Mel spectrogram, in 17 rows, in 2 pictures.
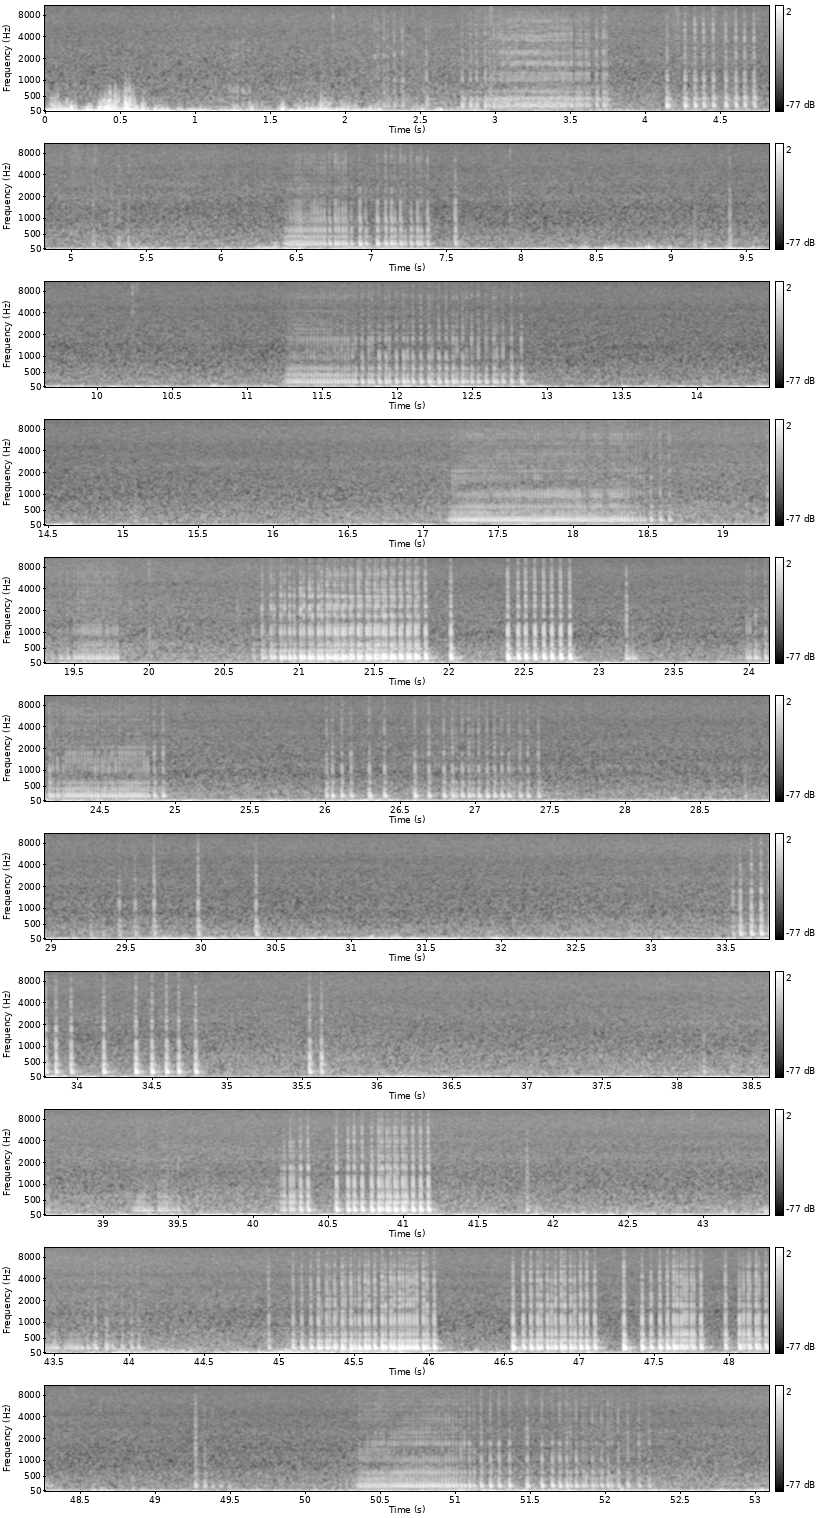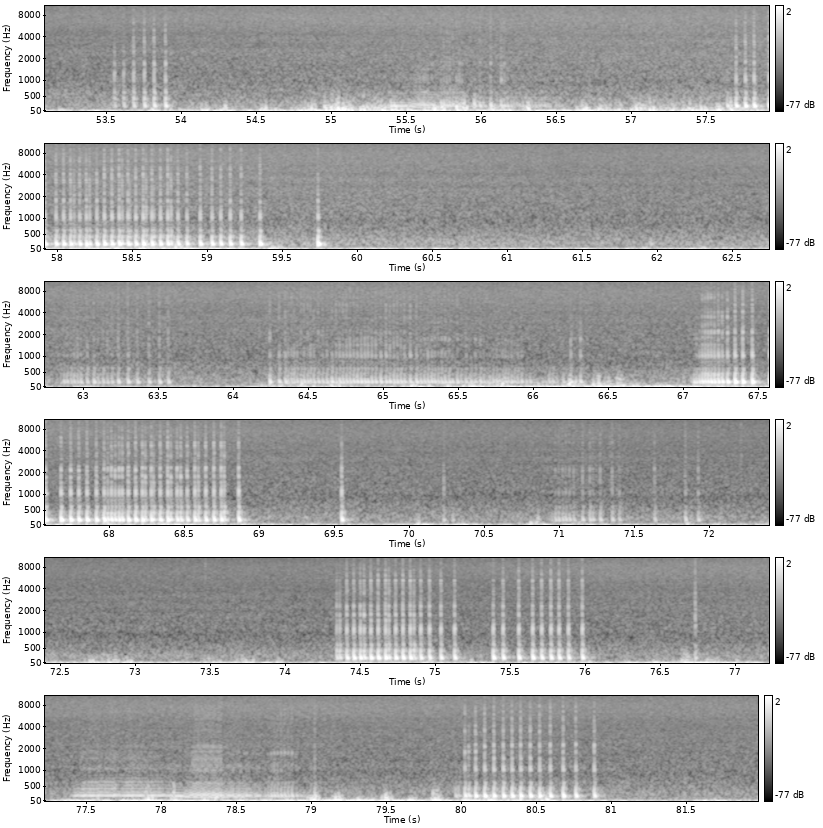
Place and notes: Assesse, Belgique - sorbier craque près d'Yvoir
wind blows and make an old sorbier long young branch crack on his old trunk
Assesse, Belgium, 24 August 2015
